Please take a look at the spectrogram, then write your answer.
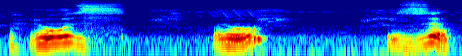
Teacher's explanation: ये हमारा ज तालु के साथ नहीं टच होगा, हल्की सी जीभ का स्पर्श होगा। अदरवाइज जब ज बोलते हैं ज तो पूरी जीभ जो है तालु के साथ टच करती है।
